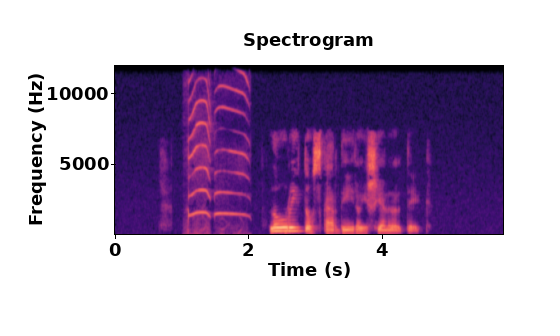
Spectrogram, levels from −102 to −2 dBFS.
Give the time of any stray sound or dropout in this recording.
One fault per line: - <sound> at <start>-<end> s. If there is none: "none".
- squeak at 1.0-2.1 s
